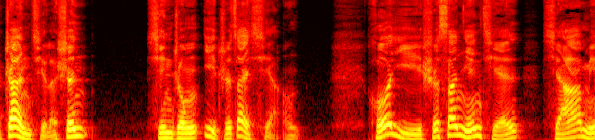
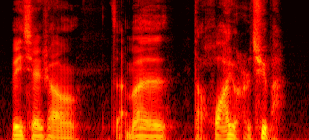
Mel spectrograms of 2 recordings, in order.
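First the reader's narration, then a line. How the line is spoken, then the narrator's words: Low voice. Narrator (Chinese): 黄俊低声说道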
